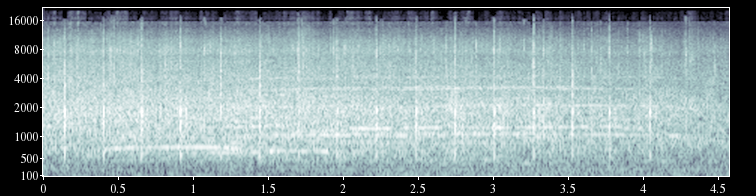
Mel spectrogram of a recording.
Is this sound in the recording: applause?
yes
